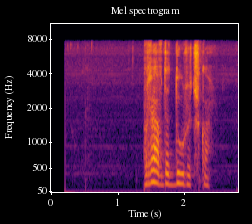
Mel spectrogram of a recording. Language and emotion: Russian, angry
